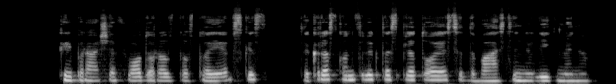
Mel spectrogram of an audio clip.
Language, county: Lithuanian, Šiauliai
